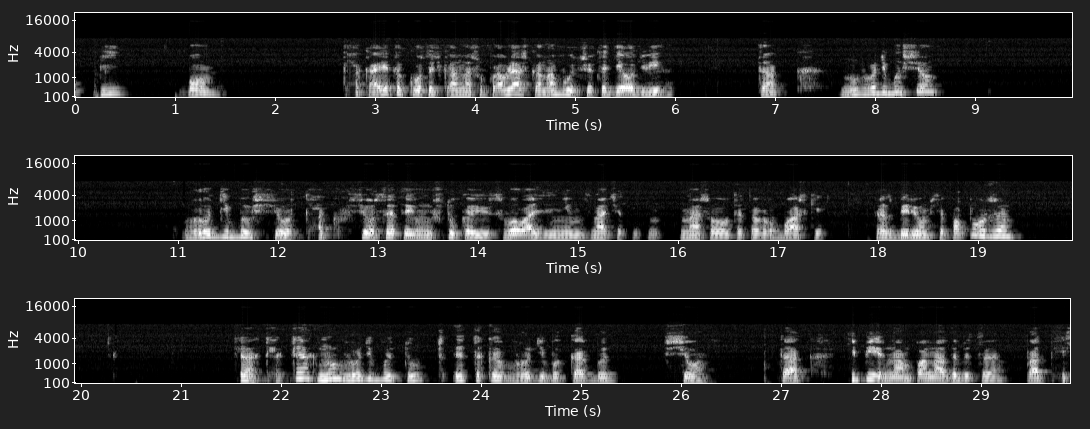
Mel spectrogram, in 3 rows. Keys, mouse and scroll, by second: 0.3 ctrl+p, 3.0 click, 6.1 click, 9.4-11.1 middle drag, 11.8 shift+middle click, 17.0 middle click, 18.5 shift+middle click, 22.5-26.3 middle drag, 26.9 KP_3.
